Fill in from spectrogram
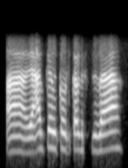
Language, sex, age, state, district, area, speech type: Kannada, female, 60+, Karnataka, Mysore, rural, conversation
